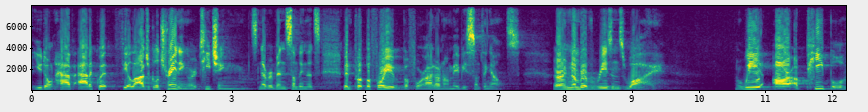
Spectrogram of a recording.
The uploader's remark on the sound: Sermon Audio from Crossway Christian Church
